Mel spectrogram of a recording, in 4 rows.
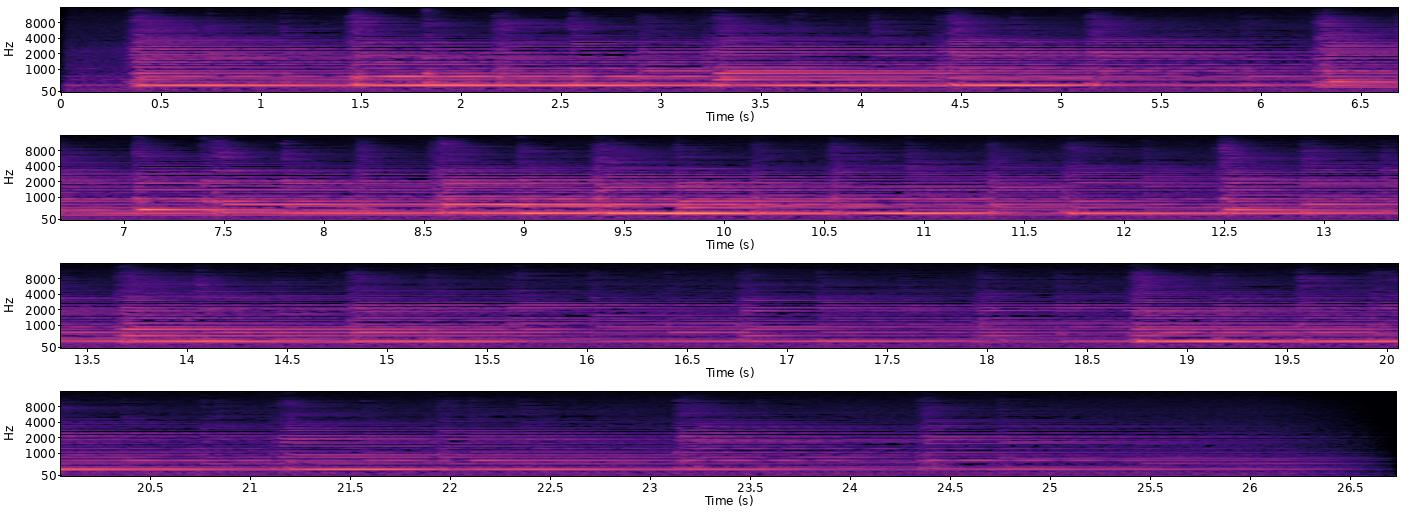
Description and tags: Harp Melody 1
Melodic Snippets from recordings of me playing the Swar SanGam. This wonderful instrument is a combination of the Swarmandal and the Tanpura. 15 harp strings and 4 Drone/Bass strings.
In these recordings I am only using the Swarmandal (Harp) part.
It is tuned to C sharp, but I have dropped the fourth note (F sharp) out of the scale.
There are four packs with lots of recordings in them; strums, plucks, short improvisations.
"Short melodic statements" are 1-2 bars. "Riffs" are 2-4 bars. "Melodies" are about 30 seconds and "Runs and Flutters" is experimenting with running up and down the strings. There is recording of tuning up the Swarmandal in the melodies pack.
Riff, Strings, Harp, Melody, Swar-samgam, Indian, Swarsamgam, Swarmandal, Ethnic, Surmandal, Melodic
